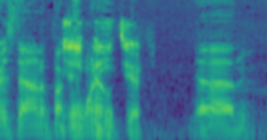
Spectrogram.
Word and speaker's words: Palantir: You got Palantir is down $1.20. Palantir. How do you pronounce it again?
